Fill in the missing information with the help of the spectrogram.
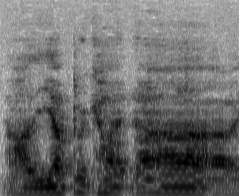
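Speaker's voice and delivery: mocking tag-team shout; mocking the Usos. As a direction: ham up their goofy entrance yell. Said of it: "they're messing around with their fucking dance".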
